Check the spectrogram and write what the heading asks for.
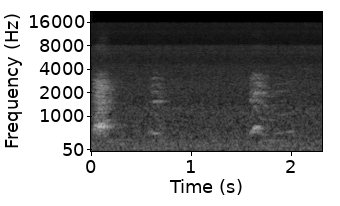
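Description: A dog barking in the background: three short barks, a loud one at the start, a faint one about half a second later, and another loud one near the end.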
